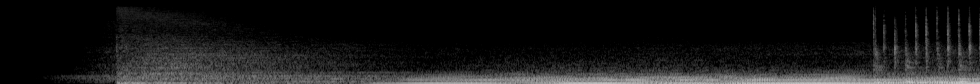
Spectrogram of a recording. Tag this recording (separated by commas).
Music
